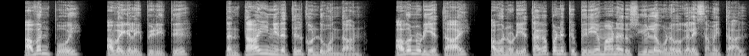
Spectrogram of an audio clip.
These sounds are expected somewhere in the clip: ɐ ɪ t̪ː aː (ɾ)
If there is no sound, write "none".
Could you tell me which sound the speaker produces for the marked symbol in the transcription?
l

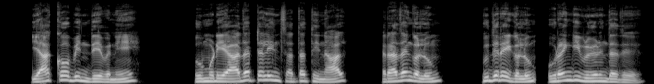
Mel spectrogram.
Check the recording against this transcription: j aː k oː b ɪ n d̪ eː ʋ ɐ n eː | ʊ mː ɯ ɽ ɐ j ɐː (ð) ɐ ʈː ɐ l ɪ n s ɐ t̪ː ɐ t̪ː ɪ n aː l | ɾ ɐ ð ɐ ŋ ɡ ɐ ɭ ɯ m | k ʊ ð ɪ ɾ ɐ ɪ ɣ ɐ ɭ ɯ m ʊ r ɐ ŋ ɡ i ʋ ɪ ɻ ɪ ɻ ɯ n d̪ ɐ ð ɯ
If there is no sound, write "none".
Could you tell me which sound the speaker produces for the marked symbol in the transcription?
ð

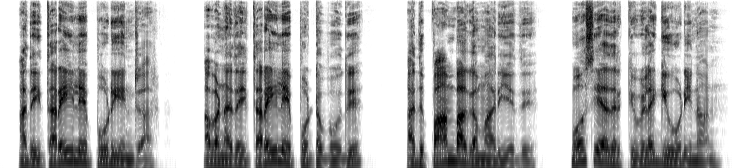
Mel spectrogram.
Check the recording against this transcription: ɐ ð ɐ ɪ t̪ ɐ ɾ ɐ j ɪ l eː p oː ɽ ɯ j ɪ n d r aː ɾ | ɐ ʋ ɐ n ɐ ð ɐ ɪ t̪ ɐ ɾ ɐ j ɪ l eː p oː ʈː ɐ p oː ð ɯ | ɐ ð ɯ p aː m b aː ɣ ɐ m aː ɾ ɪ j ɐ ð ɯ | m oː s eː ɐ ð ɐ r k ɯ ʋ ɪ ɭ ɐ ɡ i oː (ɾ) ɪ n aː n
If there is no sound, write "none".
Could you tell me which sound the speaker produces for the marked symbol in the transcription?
ɽ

